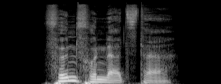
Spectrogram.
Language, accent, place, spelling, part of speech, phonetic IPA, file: German, Germany, Berlin, fünfhundertster, adjective, [ˈfʏnfˌhʊndɐt͡stɐ], De-fünfhundertster.ogg
- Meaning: inflection of fünfhundertste: 1. strong/mixed nominative masculine singular 2. strong genitive/dative feminine singular 3. strong genitive plural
